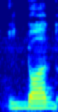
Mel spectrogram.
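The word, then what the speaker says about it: ضُ: দুইটার উচ্চারণের জায়গা আলাদা দাল জিহ্বার আগা থেকে আসে আর ডদ জিহ্বার গোড়া থেকে আসছে আমাদেরকে কিন্তু এটা ডু পড়তে হবে দু পড়লে হবে না ঠিক আছে তাইলে এটা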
